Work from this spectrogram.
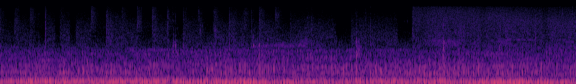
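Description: A helicopter in the combat game War Thunder makes a steady low rotor and engine drone that runs unbroken and fairly loud, with faint game noises layered over it.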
